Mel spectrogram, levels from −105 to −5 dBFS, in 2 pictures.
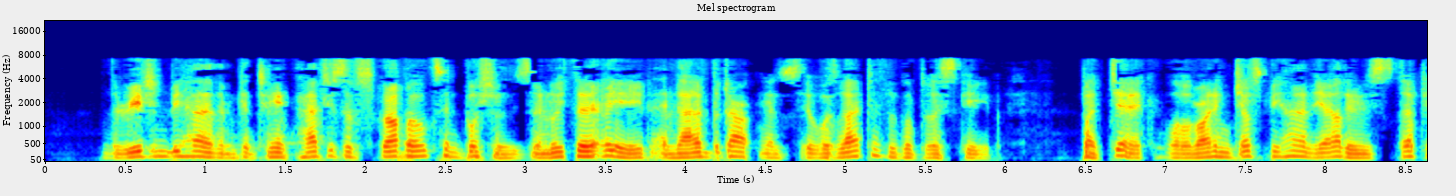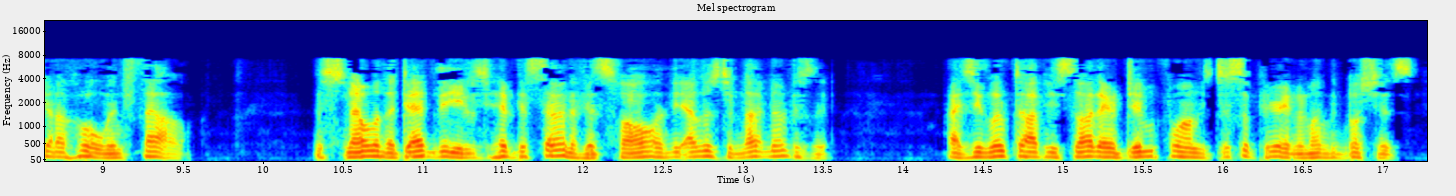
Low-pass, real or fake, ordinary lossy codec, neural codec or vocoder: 7.2 kHz; fake; MP3, 32 kbps; codec, 16 kHz in and 24 kHz out, 0.6 kbps, FireRedTTS-2 codec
